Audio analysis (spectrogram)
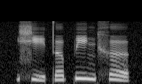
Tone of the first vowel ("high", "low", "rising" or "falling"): low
